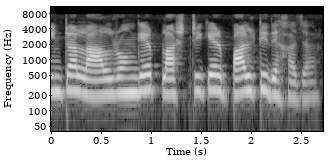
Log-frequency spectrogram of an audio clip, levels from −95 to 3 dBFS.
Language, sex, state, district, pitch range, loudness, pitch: Bengali, female, Assam, Hailakandi, 205-245 Hz, -16 LUFS, 225 Hz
